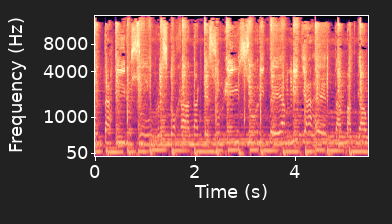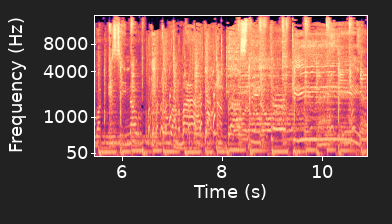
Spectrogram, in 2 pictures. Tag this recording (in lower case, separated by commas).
music, reggae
